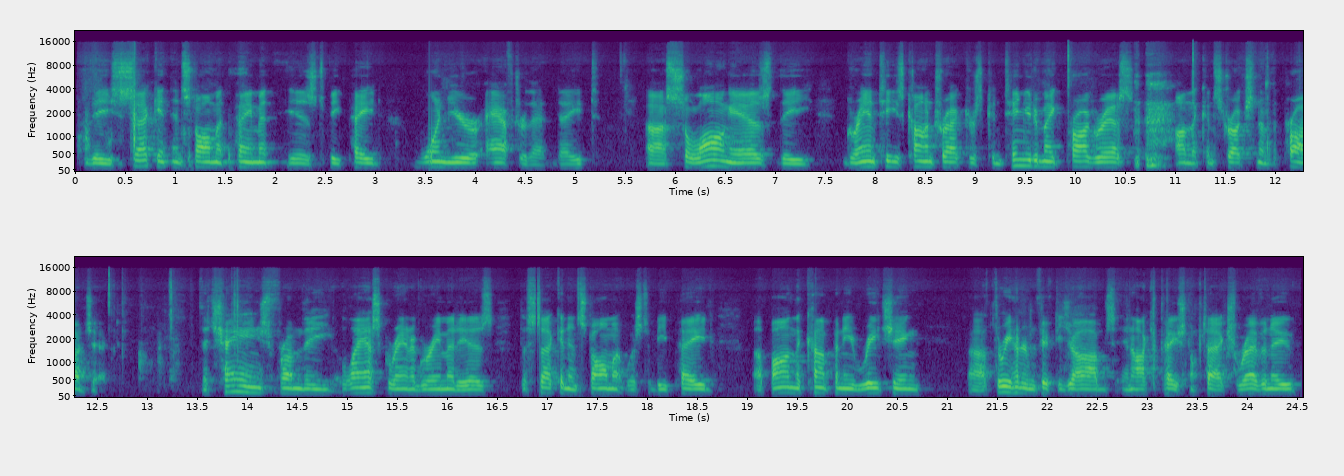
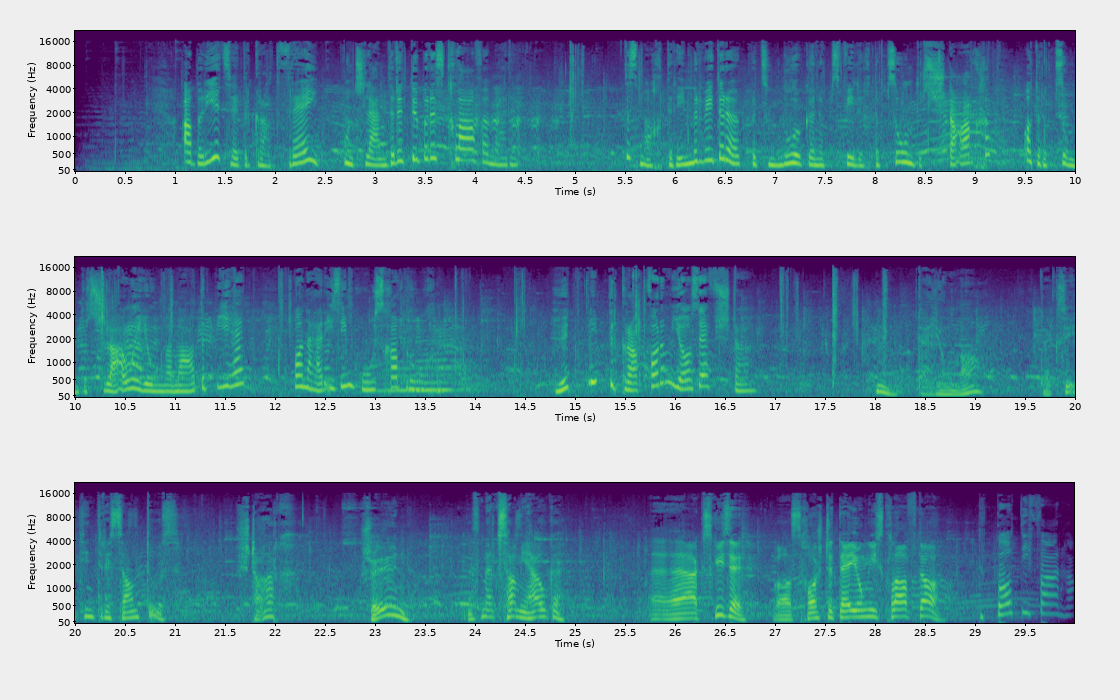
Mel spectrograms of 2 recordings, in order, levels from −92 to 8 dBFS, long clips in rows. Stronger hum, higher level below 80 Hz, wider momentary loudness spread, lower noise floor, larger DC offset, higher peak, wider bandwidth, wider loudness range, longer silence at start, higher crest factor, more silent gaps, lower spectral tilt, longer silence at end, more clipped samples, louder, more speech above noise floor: neither; second, -72 dBFS vs -52 dBFS; second, 10 LU vs 17 LU; about the same, -45 dBFS vs -48 dBFS; neither; about the same, 0 dBFS vs 0 dBFS; about the same, 16 kHz vs 16.5 kHz; second, 3 LU vs 6 LU; second, 0.05 s vs 0.6 s; about the same, 20 dB vs 18 dB; neither; second, -2.5 dB/octave vs -4.5 dB/octave; about the same, 0.05 s vs 0.15 s; neither; second, -20 LUFS vs -17 LUFS; second, 25 dB vs 31 dB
